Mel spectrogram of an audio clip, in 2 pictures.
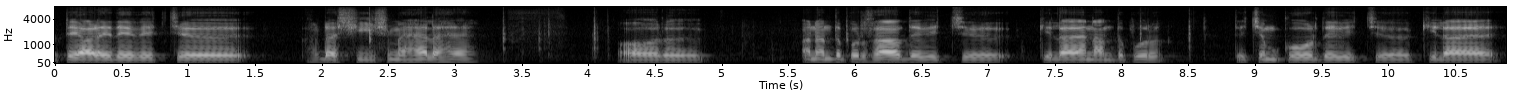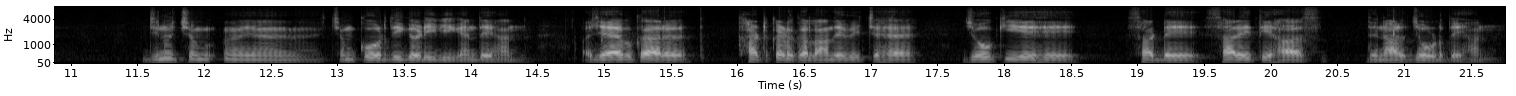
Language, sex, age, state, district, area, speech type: Punjabi, male, 45-60, Punjab, Rupnagar, urban, spontaneous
